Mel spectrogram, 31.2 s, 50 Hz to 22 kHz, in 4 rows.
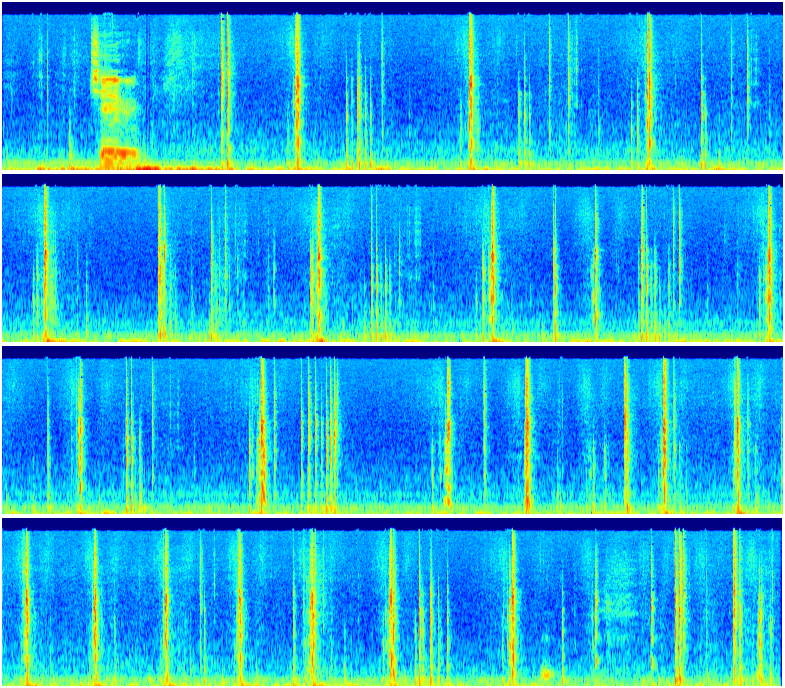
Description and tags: Sound 3 rocking chair
chair, creaky, rocking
